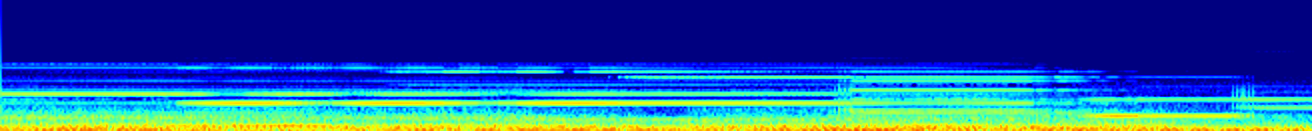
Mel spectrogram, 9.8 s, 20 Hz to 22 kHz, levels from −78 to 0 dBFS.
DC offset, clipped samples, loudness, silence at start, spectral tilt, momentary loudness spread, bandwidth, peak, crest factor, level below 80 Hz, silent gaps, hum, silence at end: under 0.1%; under 0.1%; -23 LUFS; 0 s; -12.5 dB/octave; 3 LU; 3.2 kHz; -10 dBFS; 12 dB; -24 dBFS; none; none; 0 s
